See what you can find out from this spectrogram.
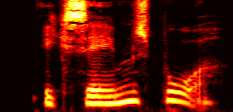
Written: eksamensbord

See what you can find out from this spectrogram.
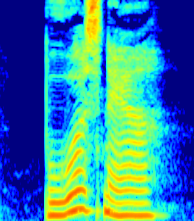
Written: burresnerre

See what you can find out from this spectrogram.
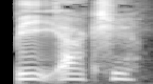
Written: B-aktie

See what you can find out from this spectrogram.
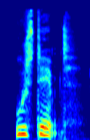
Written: ustemt

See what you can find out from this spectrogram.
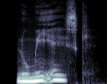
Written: numerisk

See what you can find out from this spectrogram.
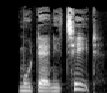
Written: modernitet

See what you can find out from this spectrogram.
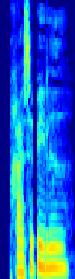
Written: pressebillede

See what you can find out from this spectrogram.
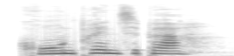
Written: kronprinsepar

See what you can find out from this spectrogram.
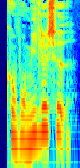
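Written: KOMPROMISLØSHED

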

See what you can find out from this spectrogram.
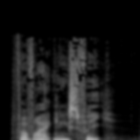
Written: forvrængningsfri

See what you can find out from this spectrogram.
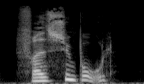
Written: fredssymbol

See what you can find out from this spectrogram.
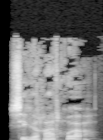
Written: cigaretrør

